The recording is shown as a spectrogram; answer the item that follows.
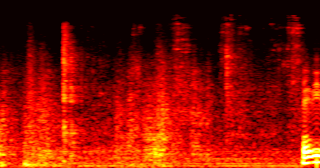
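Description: Plastic bubble-wrap rolls crackling and knocking as they are shoved against an elevator's doors, with a sharp crack about a second in, over a low steady hum.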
